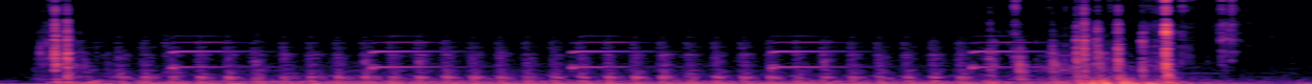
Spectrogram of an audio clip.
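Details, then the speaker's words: Car won't start: fast, even clicking about ten a second with a chirp each second and no cranking, a new and awful noise for this car. Thought to be a dead or dying battery, so the starter solenoid is chattering from a discharged battery. "get to the car get everything loaded in car won't start makes this really awful noise"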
